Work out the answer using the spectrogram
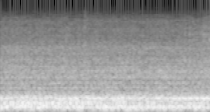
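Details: Heat pump reported for loud noises: steady heavy low rumble with a churning, gurgling undertone on startup.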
